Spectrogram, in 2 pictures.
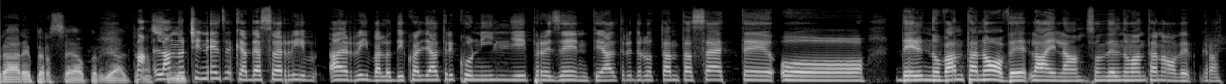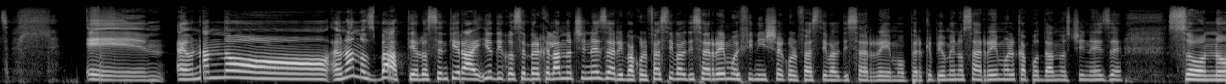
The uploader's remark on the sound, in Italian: In questa puntata LIVE da enoteca/naturale.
